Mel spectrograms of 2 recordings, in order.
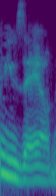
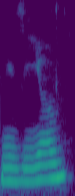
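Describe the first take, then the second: First: It is said with a Southern twang. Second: It is said with a standard pronunciation. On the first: This is the speaker's own habitual way of saying it. "I say a bunch of things really weird. Like I say museum" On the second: This is the way most people say it. "instead of museum"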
